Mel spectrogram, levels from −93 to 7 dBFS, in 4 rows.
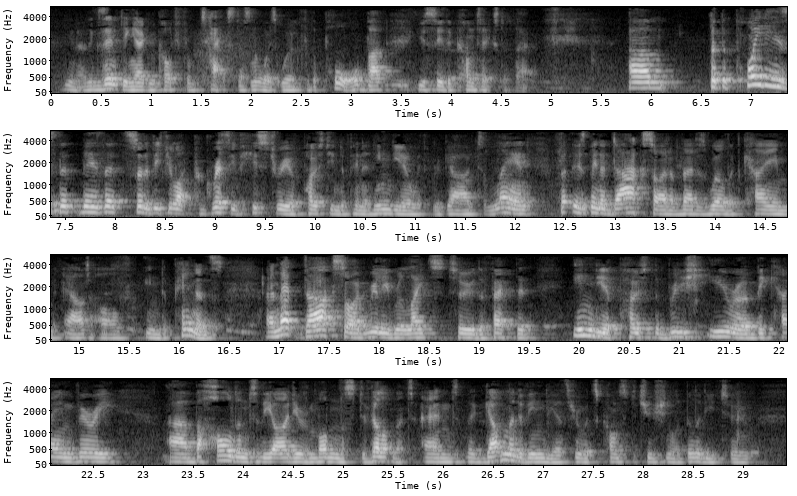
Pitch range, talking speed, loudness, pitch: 110-140 Hz, 185 wpm, -20 LUFS, 120 Hz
